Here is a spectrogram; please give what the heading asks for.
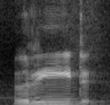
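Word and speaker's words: read: उसके बाद रीड, तो आप समझिएगा रीड एक ऐसा वर्ड है जिसका V2 V3 का स्पेलिंग रीड ही रहता है, लेकिन आवाज़ बदल जाता है। मतलब कि जो स्पेलिंग V1 में है वही V2 में है, वही V3 में है, लेकिन V2 से इसको रेड पढ़ा जाएगा।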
